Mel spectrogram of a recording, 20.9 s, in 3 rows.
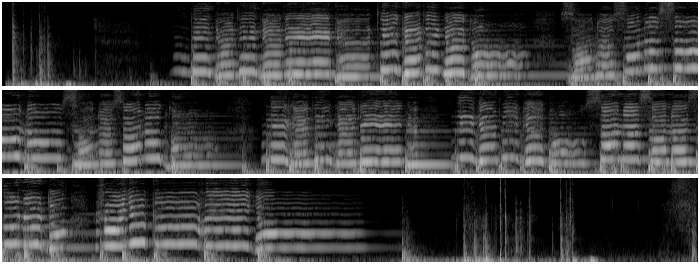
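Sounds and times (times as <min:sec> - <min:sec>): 
soprano singing: 0:01.7 - 0:17.6.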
